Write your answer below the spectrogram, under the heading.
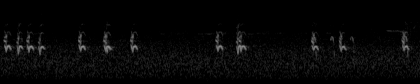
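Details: Crossbill giving a quick burst of four chips, then spaced single and paired metallic notes with longer silences between.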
